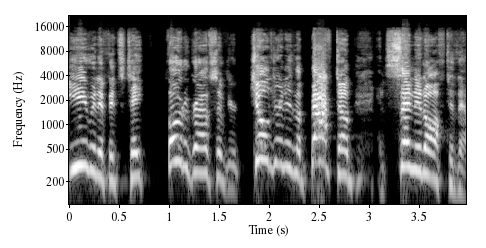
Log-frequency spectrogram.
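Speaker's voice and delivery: angry voice. Ranting right after pausing to catch a breath: angry. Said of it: "I'm so angry right now".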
